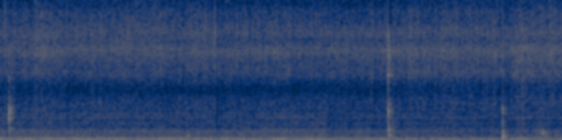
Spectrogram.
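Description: Nam prik khi ka chili paste being stir-roasted in a pan gives a faint, steady dry sizzle and scraping hush, broken by a few soft clicks of the spatula against the pan.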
